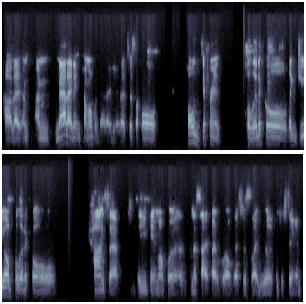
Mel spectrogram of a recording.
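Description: A man's voice: on the low side, steady tone, fairly quick, vocal fry, no echo, highs cut off. A man hosting a casual interview, chatting effusively and peppering his talk with "like". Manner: effusive, conversational, heavy use of "like". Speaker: interview host; history teacher.

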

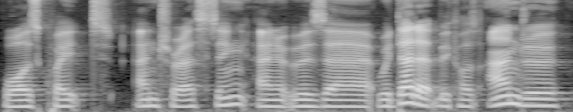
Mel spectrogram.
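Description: A man hosting a podcast in a casual, informal chat, often halting and rephrasing himself as he goes. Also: mid-range voice, steady tone, clean tone. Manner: informal, halting, self-correcting. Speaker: podcast host.

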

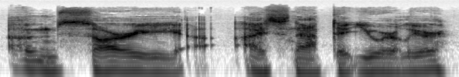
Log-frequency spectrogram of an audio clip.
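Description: A man's voice: on the low side, fairly even intonation, takes it slowly, fairly bright tone, no room sound. A man acting in an audio drama as an earnest, exhausted and protective older brother, speaking with feeling. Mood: weary, tender.

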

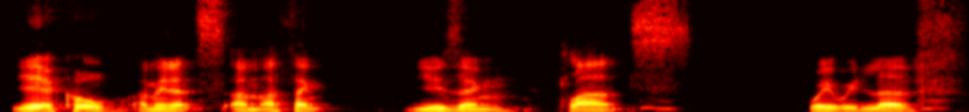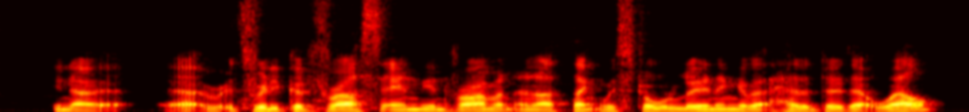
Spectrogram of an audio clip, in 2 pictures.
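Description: A middle-aged man with a New Zealand accent, a garden manager, explaining in a relaxed podcast interview with frequent restarts. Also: on the low side, moderate pace, no echo.

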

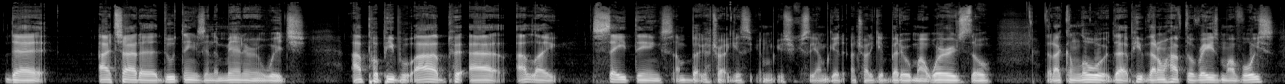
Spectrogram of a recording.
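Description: A man speaks in a low, mellow voice with a good deal of fry in it. He is calm and soft-spoken, musing informally and often circling back to reword a thought. The sound is dry, with no room around it. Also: dry recording. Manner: calm, informal slang, halting rephrasing with frequent tag questions. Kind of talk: casual reflective monologue.

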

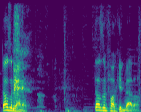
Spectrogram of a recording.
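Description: A man's voice: fairly high pitch, huge pitch swings, measured pace, faint music behind. A young man co-hosting a podcast over a call, congested, laughing often and swearing as he chats casually. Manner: laughs often, swears, trails off mid-sentence. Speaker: podcast co-host. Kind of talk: casual chat. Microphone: remote call mic.

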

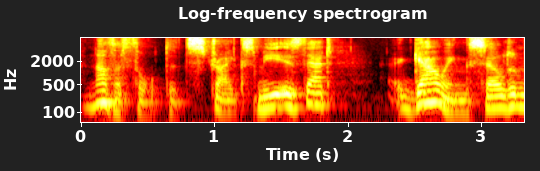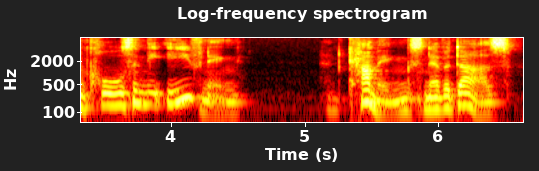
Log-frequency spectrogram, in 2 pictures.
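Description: A man narrating a comic diary audiobook in an expressive, fussy and aggrieved theatrical manner. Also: medium pitch, normal speed.

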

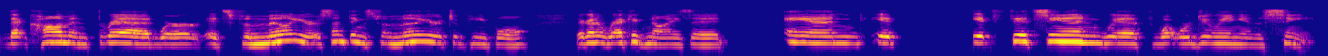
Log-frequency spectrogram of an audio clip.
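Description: A woman interviewer speaking conversationally, with deliberate, reflective phrasing. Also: medium pitch, mellow. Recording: dull, lo-fi band-limited sound.

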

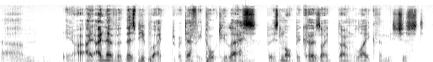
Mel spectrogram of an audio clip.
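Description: A man's voice: a bass voice, steady tone, fast talker, vocal fry, fairly bright tone, breathy edge, dry recording, studio quality. An English man in his thirties, a podcast guest talking candidly and reflectively in a casual interview. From England. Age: 30s.

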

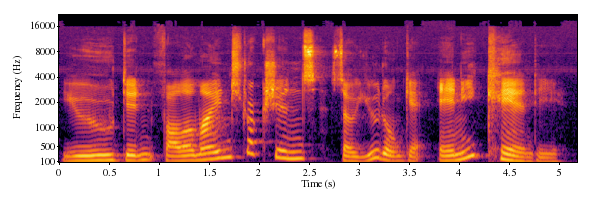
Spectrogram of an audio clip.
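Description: Big storybook monster, friendly yet firm, emphatic, lively swooping pitch, played by a woman. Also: slow, heavily acted.

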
